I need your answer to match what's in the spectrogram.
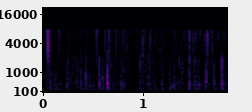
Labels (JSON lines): {"label": "biophony, sea urchins (Echinidae)", "recorder": "SoundTrap 600 or HydroMoth"}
